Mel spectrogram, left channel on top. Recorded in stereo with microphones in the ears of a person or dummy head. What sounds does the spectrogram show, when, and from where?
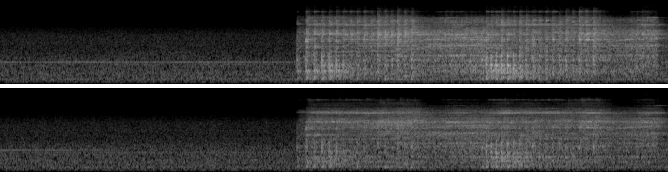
3.0 s hammering: 20° left (ahead or behind), 0.5 m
